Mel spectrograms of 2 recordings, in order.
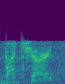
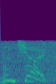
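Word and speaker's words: Butchart: yeah thank you w6y is that how you say it boot chart or is a butt chart it's a boot chart Boart okay went there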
